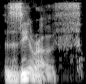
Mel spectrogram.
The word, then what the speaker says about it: zeroth: for example would become zeroth sometimes a schwa vowel is inserted in place of the last vowel zeroth 112 would become 100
